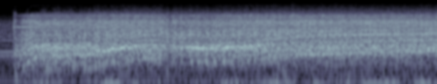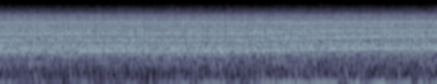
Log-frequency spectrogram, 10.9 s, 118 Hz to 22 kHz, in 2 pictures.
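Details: Traxxas XRT RC truck conversion on first power-up: sharp high gear whine climbing as the motor spins up, then a harsh raspy pitch; owner suspects loose wheels, gear mesh around mod 1, and missing screws.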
